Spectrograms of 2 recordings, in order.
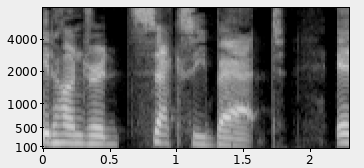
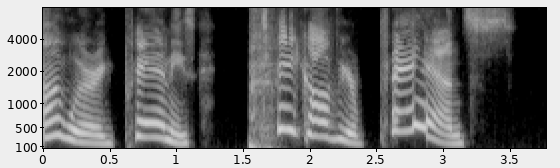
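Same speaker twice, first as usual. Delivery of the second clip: gleeful, delighted, high, swooping happy shout; 7 semitones higher, 4 dB quieter than usual. Retelling what a man shouted, imitating him sounding happy. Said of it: "he sounded so happy about it".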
